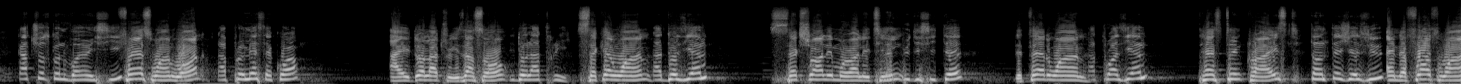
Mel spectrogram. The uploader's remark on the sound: Preached during Joyful Hour Sunday Service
